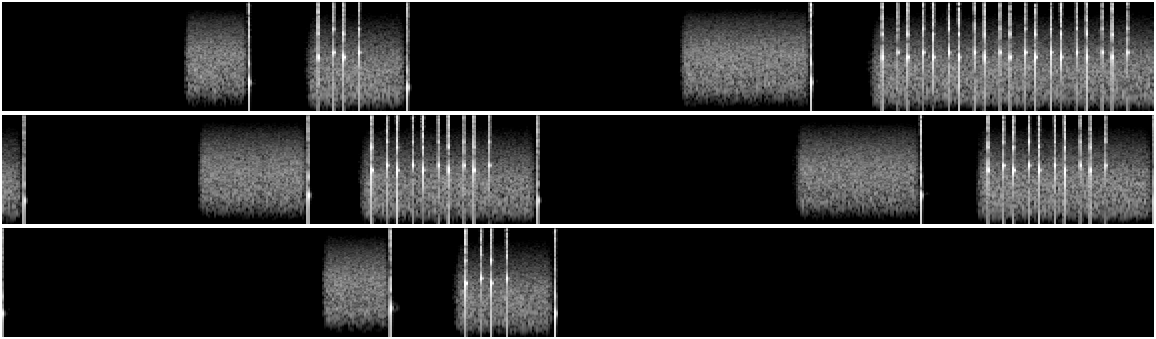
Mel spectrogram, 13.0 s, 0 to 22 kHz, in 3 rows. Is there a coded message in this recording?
Yes: pulse dialling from 0.7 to 10.7 s, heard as a rotary dial, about 10 pulses a second. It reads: 2 0 5 5 2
